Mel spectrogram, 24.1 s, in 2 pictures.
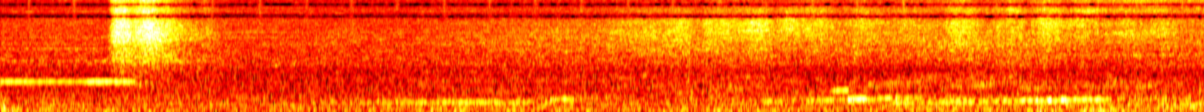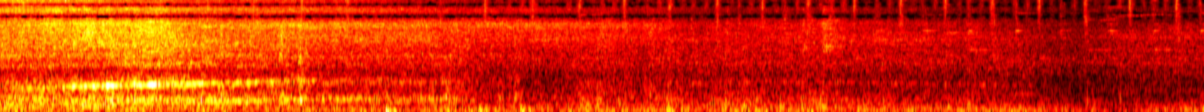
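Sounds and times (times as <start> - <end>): tram motor whining: 0.0 - 24.0
wheels rumbling on rails: 0.0 - 24.0.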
